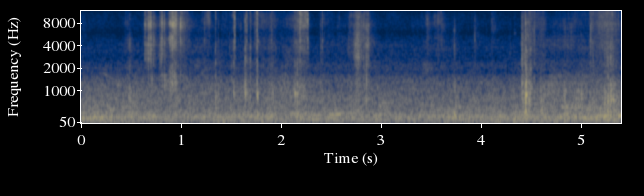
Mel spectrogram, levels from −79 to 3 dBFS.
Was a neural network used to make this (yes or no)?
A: no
